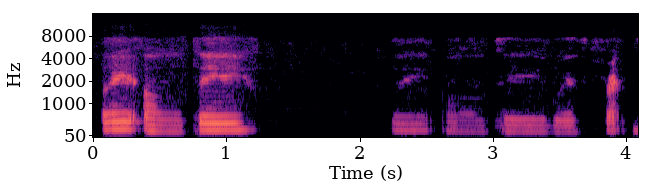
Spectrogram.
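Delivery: trailing off to a soft murmur as she writes; murmured while writing. Real, not acted. Teacher murmuring her line as she writes it down. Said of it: "I'm just writing this down".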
